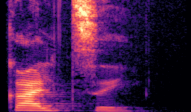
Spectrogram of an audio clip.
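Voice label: "кальций", Komi, female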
